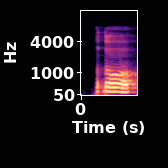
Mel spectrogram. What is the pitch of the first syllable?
low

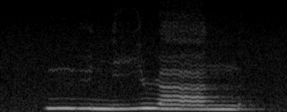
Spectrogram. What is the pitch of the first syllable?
low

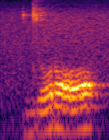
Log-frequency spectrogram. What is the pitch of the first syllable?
rising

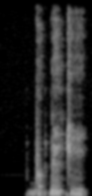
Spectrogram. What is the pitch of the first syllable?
low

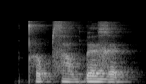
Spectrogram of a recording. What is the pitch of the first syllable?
low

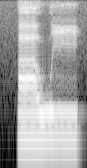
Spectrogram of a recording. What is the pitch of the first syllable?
high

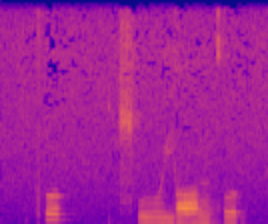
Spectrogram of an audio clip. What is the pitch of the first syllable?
high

